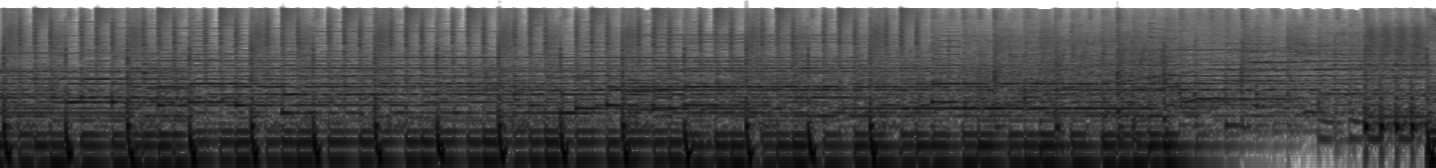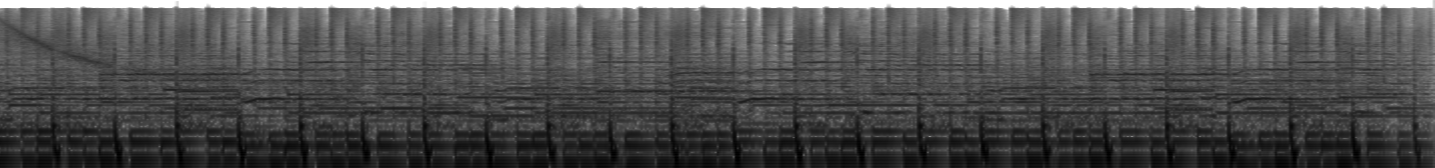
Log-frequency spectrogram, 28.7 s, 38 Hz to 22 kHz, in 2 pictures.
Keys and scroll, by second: 4.5 super+-, 11.6 Return, 12.8 Return, 20.8-24.6 typing, 27.5 Return.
